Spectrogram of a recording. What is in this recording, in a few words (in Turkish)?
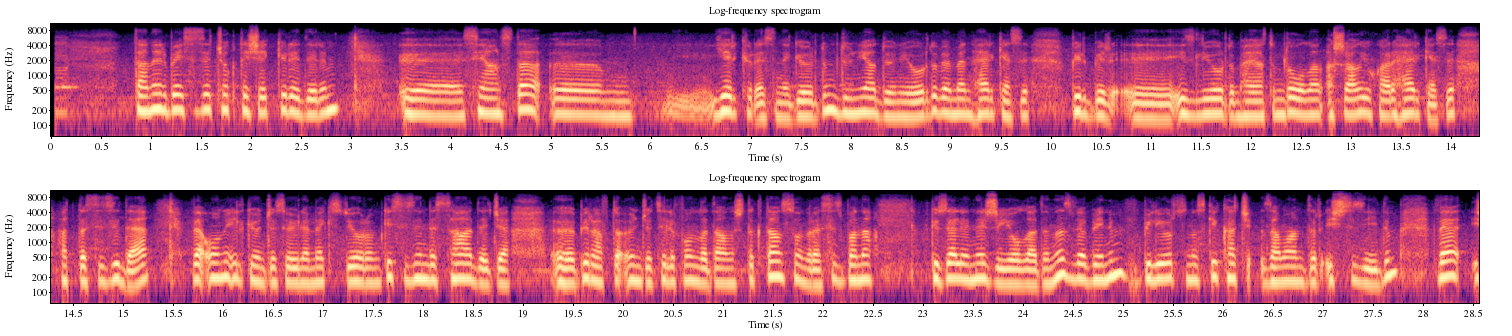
sesli mesaj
